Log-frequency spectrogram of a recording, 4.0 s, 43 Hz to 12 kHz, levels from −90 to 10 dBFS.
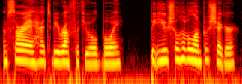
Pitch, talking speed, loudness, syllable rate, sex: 190 Hz, 280 wpm, -19 LUFS, 6.0 syllables/s, female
